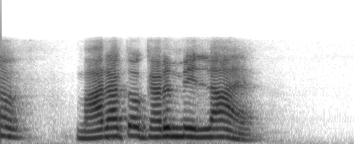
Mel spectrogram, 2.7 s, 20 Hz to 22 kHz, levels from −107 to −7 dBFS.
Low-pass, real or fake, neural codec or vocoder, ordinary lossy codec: 7.2 kHz; fake; codec, 16 kHz, about 1 kbps, DyCAST, with the encoder's durations; Opus, 24 kbps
